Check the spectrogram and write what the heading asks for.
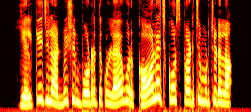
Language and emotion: Tamil, angry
